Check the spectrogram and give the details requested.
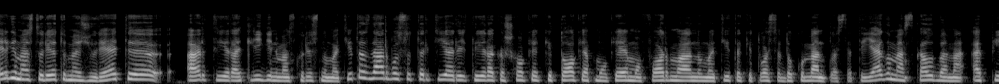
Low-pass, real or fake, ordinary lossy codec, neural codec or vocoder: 10.8 kHz; real; Opus, 32 kbps; none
